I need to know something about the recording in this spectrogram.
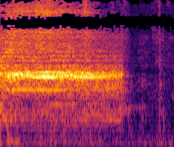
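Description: Royal Rumble entrant buzzer: one steady buzzing tone, just under two seconds long, that cuts off suddenly.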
